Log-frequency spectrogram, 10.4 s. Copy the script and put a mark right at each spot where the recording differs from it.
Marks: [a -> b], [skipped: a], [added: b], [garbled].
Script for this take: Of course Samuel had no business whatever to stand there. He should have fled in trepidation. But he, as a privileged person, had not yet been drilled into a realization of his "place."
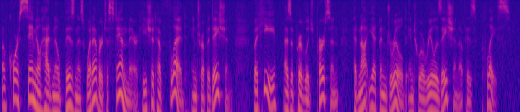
Of course Samuel had no business whatever to stand there. He should have fled in trepidation. But he, as a privileged person, had not yet been drilled into a realization of his "place."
